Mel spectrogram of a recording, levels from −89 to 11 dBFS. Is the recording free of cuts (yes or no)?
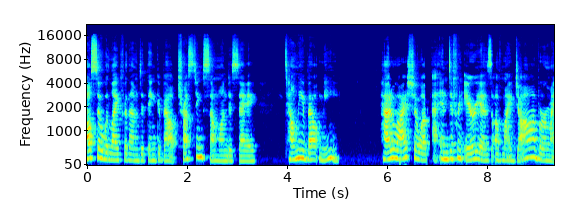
no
